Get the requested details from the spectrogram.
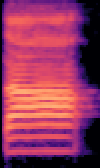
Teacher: জিহ্বার আগা সামনের উপরে দুই দাঁতের গোড়ায় লাগিয়ে আমরা 1 আলিফ টেনে পড়বো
